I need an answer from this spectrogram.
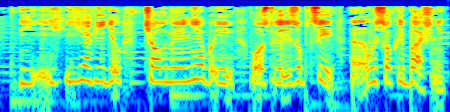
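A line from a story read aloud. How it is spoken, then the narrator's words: Babbling. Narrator (Russian): пролепетал он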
